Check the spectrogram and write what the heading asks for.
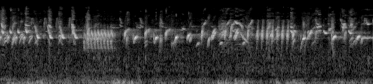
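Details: Goldfinch singing in nature, a long uninterrupted song: rapid, high, liquid twittering notes tumbling over one another, with a brief buzzy rattle near the one-second mark and soft low background rumble.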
